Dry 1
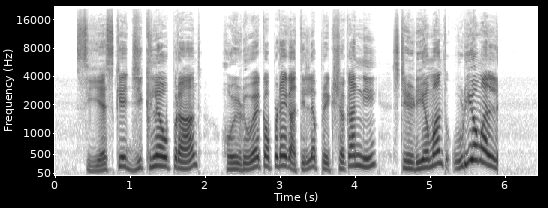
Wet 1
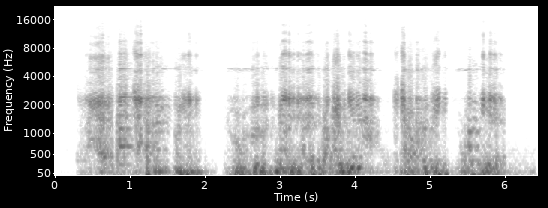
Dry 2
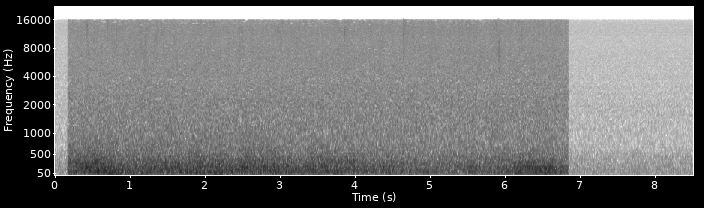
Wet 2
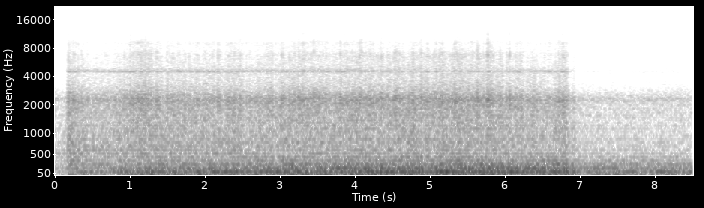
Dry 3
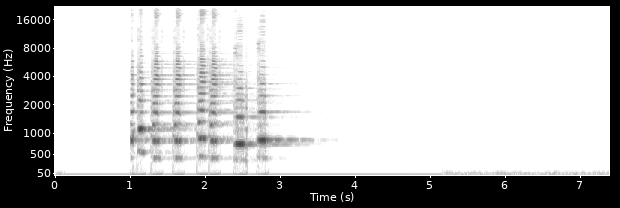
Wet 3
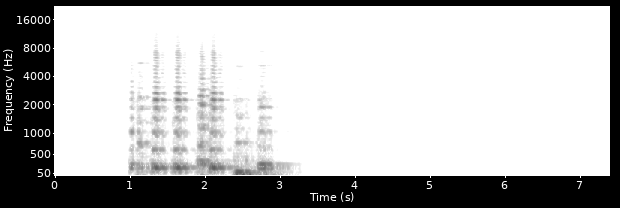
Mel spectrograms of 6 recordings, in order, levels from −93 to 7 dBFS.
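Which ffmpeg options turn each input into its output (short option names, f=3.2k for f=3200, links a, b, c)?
-filter_complex "[0:a]afftfilt=real='real(if(lt(b,272),68*(eq(floor(b/68),0)*1+eq(floor(b/68),1)*2+eq(floor(b/68),2)*3+eq(floor(b/68),3)*0)+mod(b,68),b),0)':imag='imag(if(lt(b,272),68*(eq(floor(b/68),0)*1+eq(floor(b/68),1)*2+eq(floor(b/68),2)*3+eq(floor(b/68),3)*0)+mod(b,68),b),0)':win_size=2048:overlap=0.75,acompressor=threshold=-22dB:ratio=6,tiltshelf=f=870:g=6,asplit=2[a][b];[b]aecho=0:1:90:0.355[c];[a][c]amix=inputs=2:normalize=0,asoftclip=type=tanh:threshold=-24.5dB,lowpass=f=2.3k:t=q:w=7.6,asubboost=boost=10:cutoff=170,alimiter=limit=-18.5dB:level=0:latency=1:release=97,tremolo=f=51:d=0.571,agate=range=-33dB:threshold=-57dB:ratio=3:detection=peak,adynamicsmooth=sensitivity=3:basefreq=790,afftfilt=real='re*2*eq(mod(b,4),0)':imag='im*2*eq(mod(b,4),0)':win_size=2048:overlap=0.75"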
